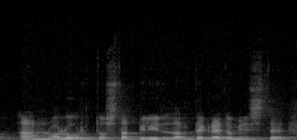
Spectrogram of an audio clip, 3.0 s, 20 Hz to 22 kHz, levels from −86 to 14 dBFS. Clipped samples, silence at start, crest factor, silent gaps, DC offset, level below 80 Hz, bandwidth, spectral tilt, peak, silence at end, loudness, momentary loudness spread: under 0.1%; 0 s; 18 dB; none; under 0.1%; -78 dBFS; 20 kHz; -6 dB/octave; -16 dBFS; 0 s; -34 LUFS; 6 LU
